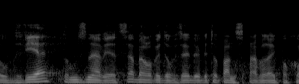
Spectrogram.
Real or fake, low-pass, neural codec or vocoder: fake; 7.2 kHz; codec, 16 kHz, 4 kbps, FunCodec, trained on LibriTTS, 50 frames a second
